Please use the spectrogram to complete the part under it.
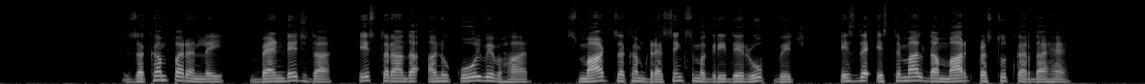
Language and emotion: Punjabi, neutral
